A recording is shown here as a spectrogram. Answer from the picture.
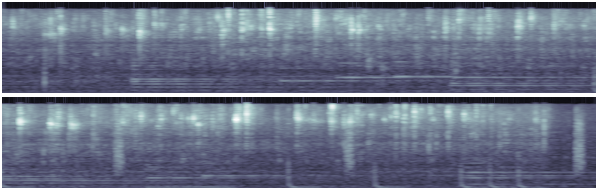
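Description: Spring rolls deep-frying in hot oil in a pan: a steady sizzle dotted with many sharp crackles and pops. Soft background music with held notes plays underneath.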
